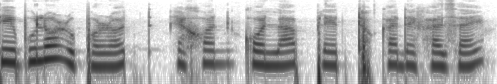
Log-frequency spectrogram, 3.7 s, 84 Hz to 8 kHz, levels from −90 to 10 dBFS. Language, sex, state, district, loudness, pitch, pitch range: Assamese, female, Assam, Kamrup Metropolitan, -18 LUFS, 245 Hz, 230-260 Hz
